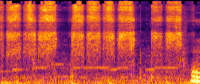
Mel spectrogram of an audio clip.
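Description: An acrylic putty heart is sanded by hand in quick back-and-forth strokes, each a bright scratchy rasp, repeating in a steady rhythm up close with no talking.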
